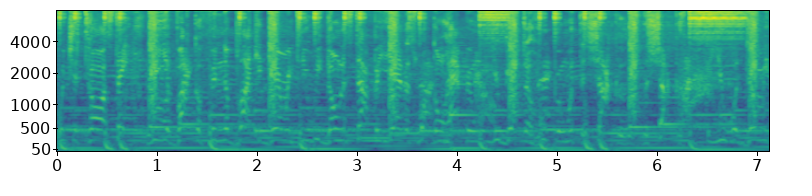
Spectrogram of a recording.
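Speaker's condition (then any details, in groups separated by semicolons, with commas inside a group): No condition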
